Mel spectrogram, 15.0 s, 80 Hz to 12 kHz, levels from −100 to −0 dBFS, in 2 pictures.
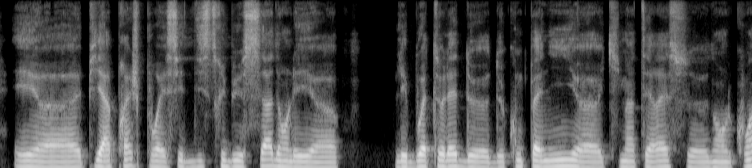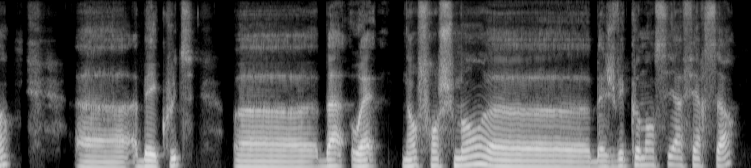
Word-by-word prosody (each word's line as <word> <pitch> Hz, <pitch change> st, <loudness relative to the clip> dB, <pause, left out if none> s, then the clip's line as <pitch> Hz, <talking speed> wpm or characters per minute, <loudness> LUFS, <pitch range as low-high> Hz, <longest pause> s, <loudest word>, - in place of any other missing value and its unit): et 115 Hz, -1 st, +1 dB
heu, 110 Hz, 0 st, +1 dB
puis 125 Hz, -2 st, +3 dB
après, 115 Hz, +4 st, 0 dB
je -, -, -5 dB
pourrais 115 Hz, -2 st, -1 dB
essayer 110 Hz, +2 st, -2 dB
de 105 Hz, -, -7 dB
distribuer 115 Hz, +1 st, -2 dB
ça 130 Hz, +3 st, +1 dB
dans 120 Hz, -2 st, +2 dB
les, 110 Hz, 0 st, +2 dB
heu, 105 Hz, -1 st, -1 dB, 0.6 s
les 110 Hz, +1 st, +2 dB
boîtes 120 Hz, +4 st, +1 dB
aux 120 Hz, -, +5 dB
lettres 120 Hz, -1 st, +3 dB
de 110 Hz, -2 st, +1 dB
de 105 Hz, +2 st, -5 dB
compagnies, 120 Hz, +2 st, +2 dB
heu, 105 Hz, -1 st, 0 dB
qui 105 Hz, +2 st, -10 dB
m'intéressent, 115 Hz, +1 st, -2 dB
heu, 105 Hz, -1 st, -2 dB
dans 105 Hz, 0 st, -1 dB
le 105 Hz, -, -4 dB
coin, 135 Hz, +9 st, -2 dB, 0.7 s
heu, -, -, -4 dB
heu, 105 Hz, -1 st, -1 dB
bah 125 Hz, +2 st, +3 dB
écoute, 140 Hz, +6 st, -1 dB, 0.4 s
heu, 110 Hz, -1 st, +1 dB
bah, 125 Hz, +1 st, +1 dB
ouais. 125 Hz, -1 st, +3 dB, 0.3 s
Non 130 Hz, +2 st, +2 dB
franchement, 140 Hz, +5 st, +1 dB
heu, 115 Hz, -3 st, +2 dB
bah 115 Hz, +2 st, -2 dB
je 110 Hz, -, -6 dB
vais 130 Hz, -, -2 dB
commencer 150 Hz, +1 st, -3 dB
à 145 Hz, -, -3 dB
faire 145 Hz, -1 st, -5 dB
ça. 145 Hz, +7 st, -3 dB
115 Hz, 175 wpm, -22 LUFS, 110-125 Hz, 0.7 s, aux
